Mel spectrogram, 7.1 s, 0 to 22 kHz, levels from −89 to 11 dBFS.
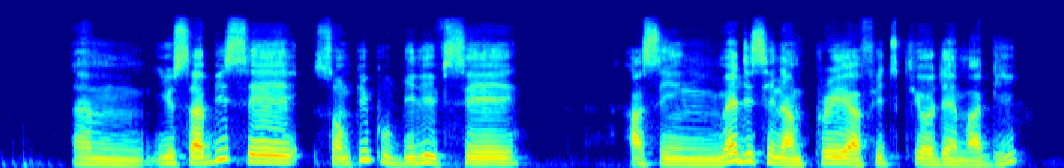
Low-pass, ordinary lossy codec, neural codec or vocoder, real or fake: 14.4 kHz; none; codec, 44.1 kHz, 7.8 kbps, DAC; fake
